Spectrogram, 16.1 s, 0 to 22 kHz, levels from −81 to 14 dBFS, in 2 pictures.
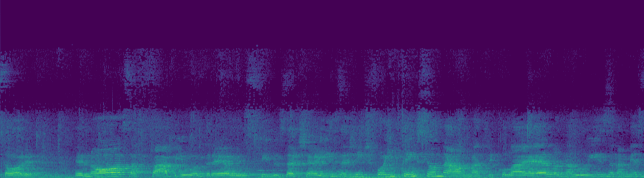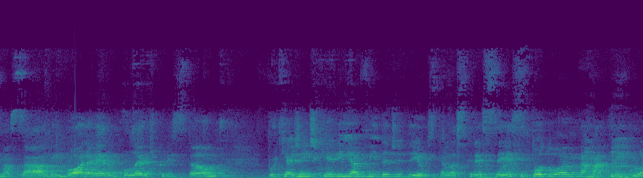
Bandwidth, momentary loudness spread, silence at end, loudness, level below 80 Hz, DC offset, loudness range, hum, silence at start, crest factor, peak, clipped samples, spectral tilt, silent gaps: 16 kHz; 9 LU; 0 s; -18 LUFS; -40 dBFS; under 0.1%; 2 LU; none; 0 s; 18 dB; 0 dBFS; under 0.1%; -6 dB/octave; none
